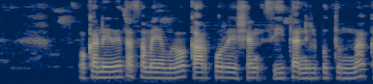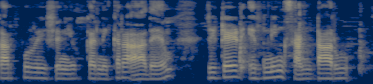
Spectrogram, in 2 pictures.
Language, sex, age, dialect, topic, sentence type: Telugu, female, 36-40, Telangana, banking, statement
